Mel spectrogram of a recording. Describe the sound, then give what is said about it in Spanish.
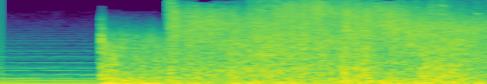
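A low steady hum cuts off as a sudden, massive explosion erupts: explosives placed in the cargo compartment of a hijacked airliner in Malta by Egyptian forces blow up, destroying the rear of the plane. A loud, sustained roaring rumble follows, with crackling debris that doesn't let up. “La explosión destruye la parte trasera del avión.”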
